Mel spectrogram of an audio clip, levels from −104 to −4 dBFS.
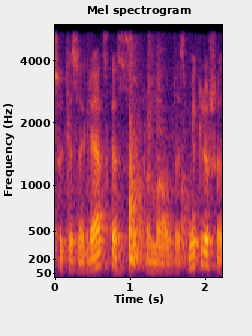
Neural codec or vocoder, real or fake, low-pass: none; real; 5.4 kHz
